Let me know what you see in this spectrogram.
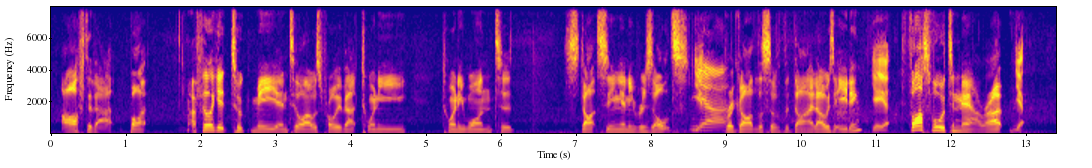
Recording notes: we filmed this episode outdoors, so sorry if theres some background noise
